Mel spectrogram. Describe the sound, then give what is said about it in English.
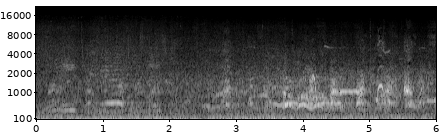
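A pack of sled dogs barks and yips excitedly, overlapping calls and whines over a steady low rumble, with some people talking faintly in the background. “Of any checkpoint, there's about an hour that's just devoted to taking care of the dogs.”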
